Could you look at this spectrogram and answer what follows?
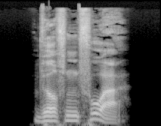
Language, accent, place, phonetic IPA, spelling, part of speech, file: German, Germany, Berlin, [ˌvʏʁfn̩ ˈfoːɐ̯], würfen vor, verb, De-würfen vor.ogg
- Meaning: first/third-person plural subjunctive II of vorwerfen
